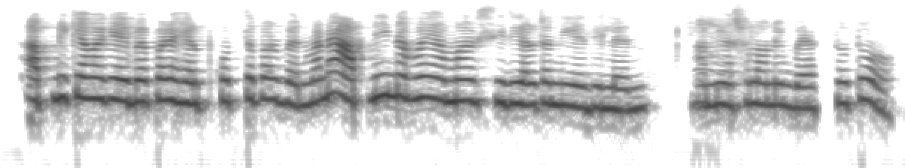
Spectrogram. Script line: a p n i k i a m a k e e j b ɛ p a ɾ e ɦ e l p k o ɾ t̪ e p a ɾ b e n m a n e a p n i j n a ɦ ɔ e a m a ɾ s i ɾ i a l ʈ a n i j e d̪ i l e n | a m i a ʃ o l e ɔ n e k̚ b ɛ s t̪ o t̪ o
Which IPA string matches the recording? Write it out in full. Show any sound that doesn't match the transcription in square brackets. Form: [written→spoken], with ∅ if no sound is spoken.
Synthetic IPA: a p n i k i a m a k e e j b ɛ p a ɾ e ɦ e l p k o ɾ t̪ e p a ɾ b e n m a n e a p n i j n a ɦ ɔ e a m a ɾ s i ɾ i a l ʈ a n i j e d̪ i l e n | a m i a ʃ o l e ɔ n e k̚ b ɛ s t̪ o t̪ o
